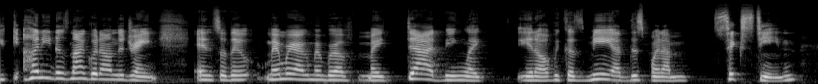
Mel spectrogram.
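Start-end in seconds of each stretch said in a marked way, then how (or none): 0.0-1.6 mock furious, high screaming, right up close. Retelling being screamed at while doing the dishes: imitating someone screaming. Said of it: "in my face screaming".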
